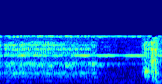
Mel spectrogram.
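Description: A telephone bell rings steadily in a dressing room in a sustained, metallic trill, fairly loud, ending in a brief louder clatter near the end. No one speaks.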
